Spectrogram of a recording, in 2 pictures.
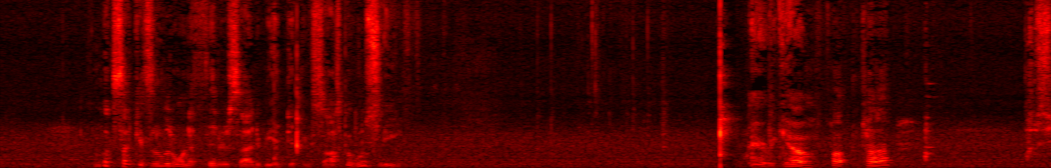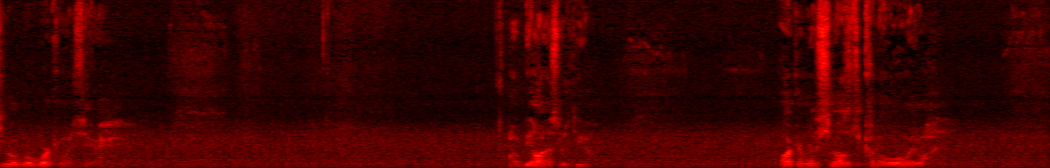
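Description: A man talks calmly, close to a microphone.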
